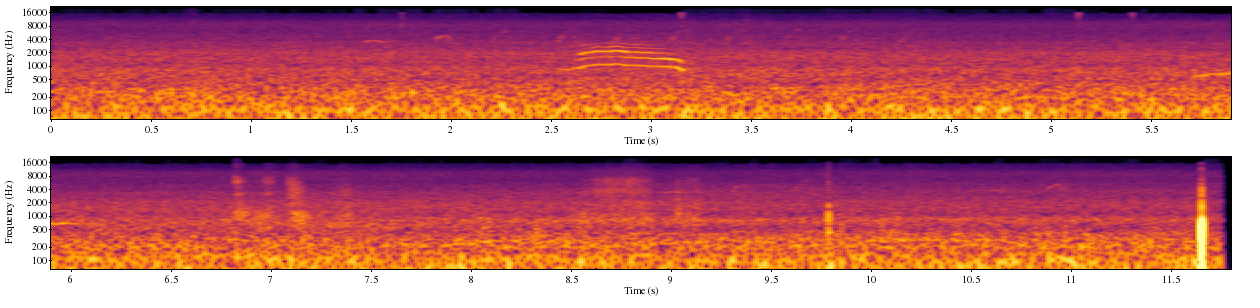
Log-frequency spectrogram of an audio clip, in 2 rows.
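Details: Friendly park cat at Minoo Park, Japan, 18 June 2025, following to a bench and rubbing legs; one clear arched meow early on, later faint rustles and a sharp click at the end, all over steady rushing noise.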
